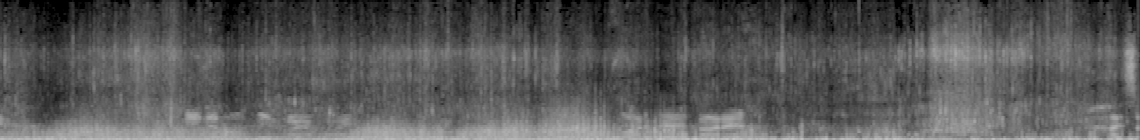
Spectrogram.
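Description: Wind buffeting the phone's microphone in a steady, loud rumble, with faint voices breaking through now and then.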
